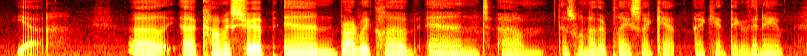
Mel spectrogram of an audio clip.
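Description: Soft-spoken, a woman talks at a fairly slow pace with a very deep, low pitch and monotone, flat intonation. The recording is very clean, with a silent background and a dry, close sound with no echo. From US South (Alabama and Georgia). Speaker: comedian. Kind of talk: casual chat. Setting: studio. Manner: quiet, not loud.

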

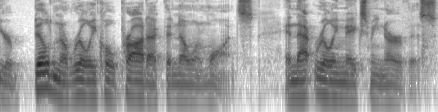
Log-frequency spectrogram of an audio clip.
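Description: In a very clean recording with a silent background, a man with an American accent talks at a moderate pace in a fairly low voice. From Baltimore, US Mid-Atlantic. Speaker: software entrepreneur and investor. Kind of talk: interview. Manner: hesitant, filler-heavy.

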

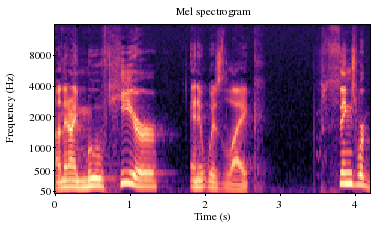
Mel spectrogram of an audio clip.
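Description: A man speaks loudly and fairly slowly, his fairly high pitch swinging very widely. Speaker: comedian and actor. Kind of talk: casual interview chat.

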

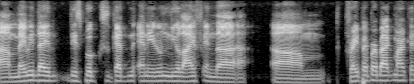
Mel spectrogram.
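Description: A man's bright, sharp voice at medium pitch with a Spanish accent, fairly slow pace, ordinary pitch variation and a dry, close sound with no echo. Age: 40s. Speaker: podcast host. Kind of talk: casual interview. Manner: halting.

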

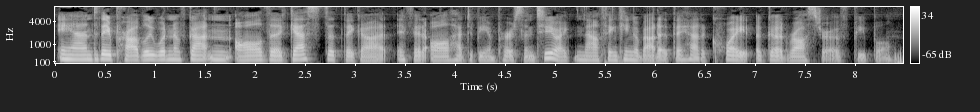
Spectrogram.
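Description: A woman talks at a fairly quick pace with hardly any pauses, her fairly low voice carrying vocal fry. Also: fairly even intonation. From US South, Atlanta. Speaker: nonprofit CEO and activist. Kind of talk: interview conversation.

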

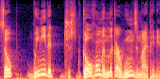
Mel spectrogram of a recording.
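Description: The recording is very clean, with a silent background. A man with a Californian accent speaks at a medium pitch with very wide pitch swings and vocal fry. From Southern California, San Diego area. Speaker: podcast host. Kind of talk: casual chat. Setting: home studio with echo.

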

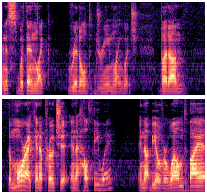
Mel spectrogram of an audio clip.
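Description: A man with an American accent speaks at medium pitch and a moderate pace. His is an unremarkable speaking voice with ordinary pitch variation. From US South, Georgia (suburbs of Atlanta). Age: 40s. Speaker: tattoo artist and visionary painter. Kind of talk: casual interview chat. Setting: at his home.

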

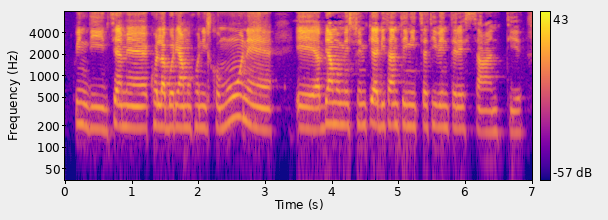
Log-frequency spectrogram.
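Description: A woman at medium pitch, monotone and flat in intonation, at a moderate pace. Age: 20s. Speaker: university student and intern. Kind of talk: interview conversation.

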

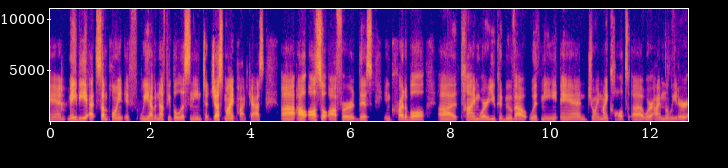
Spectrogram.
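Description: Here, a man with an American accent speaks at a moderate pace in an ordinary speaking voice, medium in pitch with ordinary pitch variation. The background is quiet, and the sound is dry and close with no echo. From South Dakota, US Midwest. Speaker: theology podcast host, seminary worker. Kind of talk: casual interview chat.

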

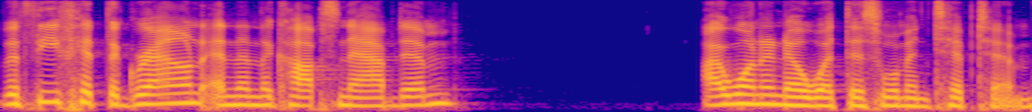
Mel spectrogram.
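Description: With an American accent, a woman speaks in an animated tone at a fairly low pitch and fairly quick pace, with long, frequent pauses, in a very clean recording with a silent background and a dry, close sound with no echo. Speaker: podcast co-host and voice-over artist. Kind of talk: casual chat.

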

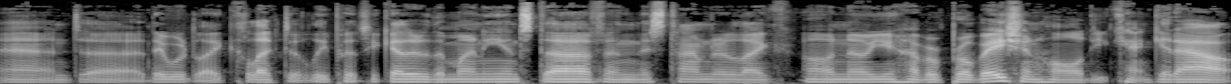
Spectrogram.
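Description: Speaking very fast with an American accent, a man has a fairly low pitch and monotone, flat intonation. The sound is dry and close with no echo. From Southern California (Seal Beach / Long Beach). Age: 30s. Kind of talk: personal testimony monologue. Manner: casual with many fillers.

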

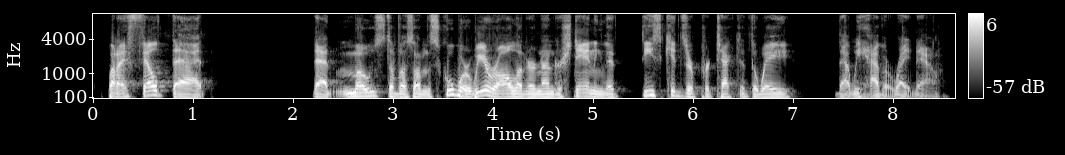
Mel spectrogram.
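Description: Here is a man with an ordinary speaking voice and an American accent, pitched fairly low with lively intonation. He speaks at a fairly quick pace on a very clean recording with a silent background. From Pennsylvania. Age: 40s. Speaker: school board member and former teacher, Air Force veteran. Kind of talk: casual interview.

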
